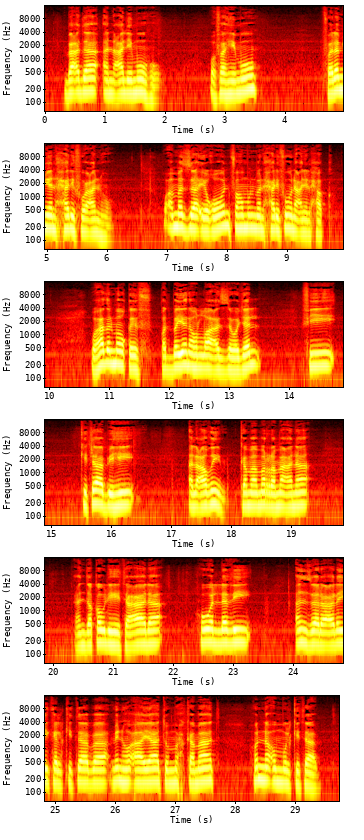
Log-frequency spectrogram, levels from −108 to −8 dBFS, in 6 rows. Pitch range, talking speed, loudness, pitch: 150-180 Hz, 80 wpm, -21 LUFS, 165 Hz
